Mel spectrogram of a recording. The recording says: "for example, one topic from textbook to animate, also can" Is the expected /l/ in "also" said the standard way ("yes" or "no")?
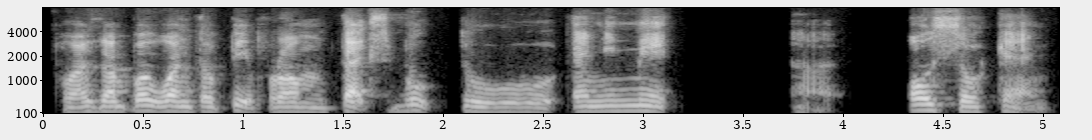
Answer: yes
